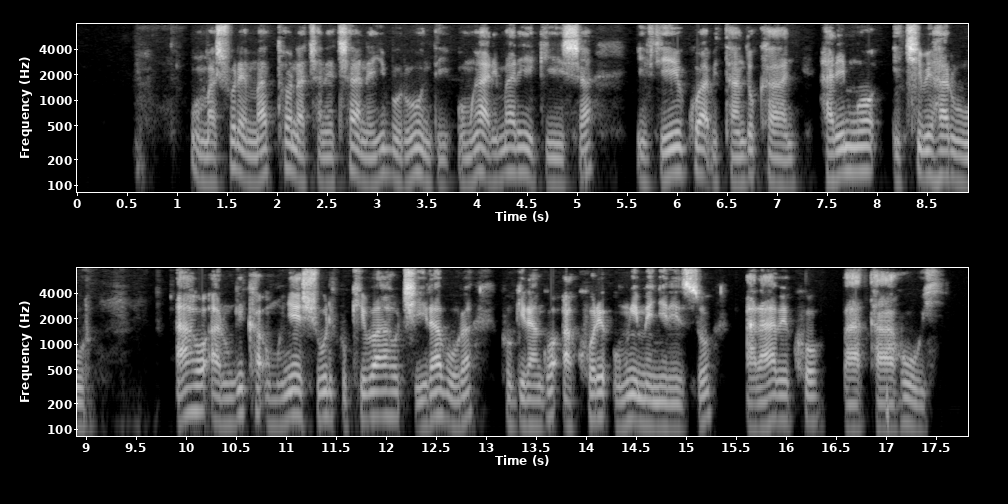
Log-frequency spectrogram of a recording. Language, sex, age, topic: Rundi, male, 36-49, education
